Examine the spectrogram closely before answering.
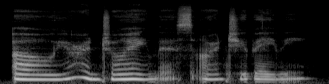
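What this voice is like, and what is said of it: Sultry whisper. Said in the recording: “My sexy voice whispering in your ear like this.”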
